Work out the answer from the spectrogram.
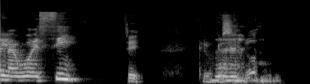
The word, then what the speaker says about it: La Boétie: sí, la O Boétie, La de la Boétie Boétie, se pronuncia, en exacto, francés se pronuncia la Boétie.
